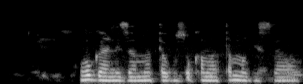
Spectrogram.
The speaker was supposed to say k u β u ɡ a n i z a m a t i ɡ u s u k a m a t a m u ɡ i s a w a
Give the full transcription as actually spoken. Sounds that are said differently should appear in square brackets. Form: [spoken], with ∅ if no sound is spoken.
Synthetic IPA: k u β u ɡ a n i z a m a t [a] ɡ u s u k a m a t a m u ɡ i s a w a

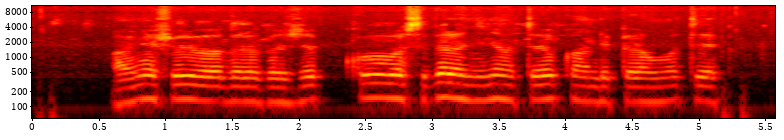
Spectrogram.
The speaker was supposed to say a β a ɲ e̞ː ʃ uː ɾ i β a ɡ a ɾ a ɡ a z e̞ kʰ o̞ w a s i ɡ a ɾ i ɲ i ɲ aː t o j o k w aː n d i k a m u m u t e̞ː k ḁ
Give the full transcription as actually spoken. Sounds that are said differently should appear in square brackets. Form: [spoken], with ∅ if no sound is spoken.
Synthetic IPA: a β a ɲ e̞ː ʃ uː ɾ i β a ɡ a ɾ a ɡ a [ʒ] e̞ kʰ o̞ [β] a s i ɡ a ɾ [a] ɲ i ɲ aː t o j o k w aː n d i k a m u m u t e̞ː k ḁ

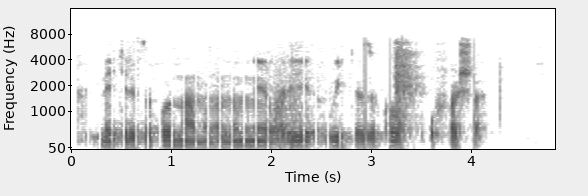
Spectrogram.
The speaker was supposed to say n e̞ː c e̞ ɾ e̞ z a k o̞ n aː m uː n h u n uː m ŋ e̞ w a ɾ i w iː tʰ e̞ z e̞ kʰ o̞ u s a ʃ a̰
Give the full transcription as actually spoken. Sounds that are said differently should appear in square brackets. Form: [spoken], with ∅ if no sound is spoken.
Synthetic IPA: n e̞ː c e̞ ɾ e̞ z a k o̞ n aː m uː n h u n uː m ŋ e̞ w a ɾ i w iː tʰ e̞ z e̞ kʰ o̞ u [f] a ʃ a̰

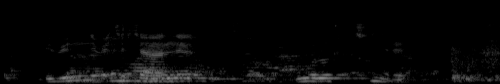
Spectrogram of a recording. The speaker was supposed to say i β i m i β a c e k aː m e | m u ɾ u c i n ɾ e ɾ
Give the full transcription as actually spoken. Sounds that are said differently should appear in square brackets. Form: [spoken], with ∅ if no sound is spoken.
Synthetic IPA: i β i [n] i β [i] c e [c] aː [n] e | m u ɾ u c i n ɾ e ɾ

